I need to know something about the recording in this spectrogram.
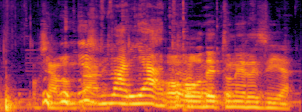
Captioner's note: laughs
